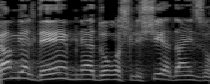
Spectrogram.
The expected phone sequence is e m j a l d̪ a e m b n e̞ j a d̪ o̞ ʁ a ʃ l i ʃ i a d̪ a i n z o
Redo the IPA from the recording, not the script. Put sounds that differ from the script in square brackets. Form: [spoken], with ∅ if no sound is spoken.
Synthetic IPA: [a] m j a l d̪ [e] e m b n e̞ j a d̪ o̞ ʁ a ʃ l i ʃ i a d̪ a i n z o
